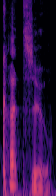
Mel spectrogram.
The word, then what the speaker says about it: kudzu: And it has what's called kudzu, which I learned the other day.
